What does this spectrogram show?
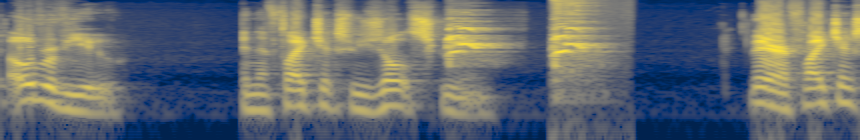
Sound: FlightCheck eagle screeches

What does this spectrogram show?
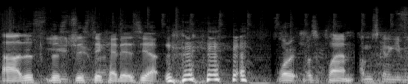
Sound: laughs

